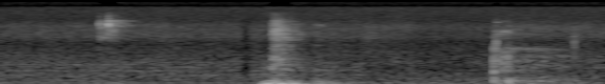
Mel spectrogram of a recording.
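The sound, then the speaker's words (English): A few faint, sharp mouse clicks on a website's buy now button, spaced out over about three seconds; the middle click is the strongest. “Let me click the buy now button and see what happens.”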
